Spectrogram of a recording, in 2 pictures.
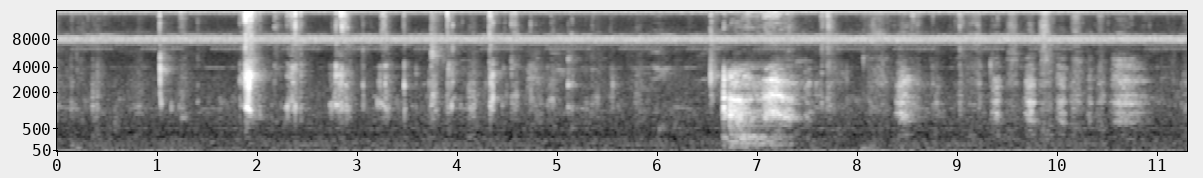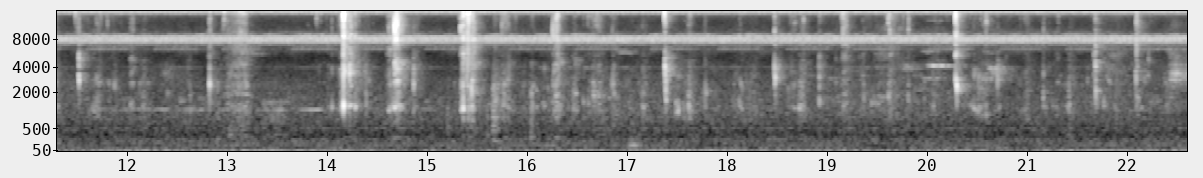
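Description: Close-up eating sounds: a woman chewing steamed chicken picked off the bone by hand, with soft mouth clicks, lip smacks and small finger taps scattered through, and one louder, longer mouth noise about seven seconds in.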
